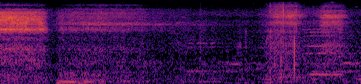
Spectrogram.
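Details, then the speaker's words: A Labrador dog, asleep under a thick cover in cold weather, starts snoring almost as soon as it falls asleep: two low, rough snorting snores over faint tonal background. Snoring. "হ্যাঁ but নাক ডাকছে, ওই দেখো ঘুমোতে না ঘুমোতেই নাক ডাক শুরু।"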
